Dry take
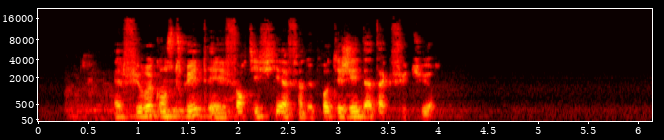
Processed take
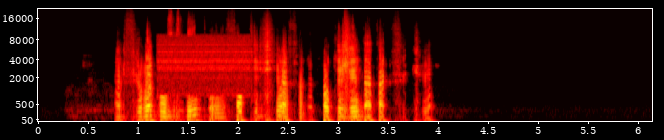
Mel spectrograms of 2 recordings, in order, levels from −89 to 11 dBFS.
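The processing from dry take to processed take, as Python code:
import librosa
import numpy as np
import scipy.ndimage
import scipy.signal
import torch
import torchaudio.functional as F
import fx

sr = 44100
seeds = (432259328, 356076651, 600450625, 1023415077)

y = fx.cheby_harmonics(x, sr, harmonics=(5, 6, 7, 8), levels_db=(-36, -14, -18, -27), full_scale_db=-11.0)
y = fx.spec_repair(y, sr, seeds[0], start_s=1.21, length_s=0.88, low_hz=850.0, high_hz=9200.0, source='after')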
